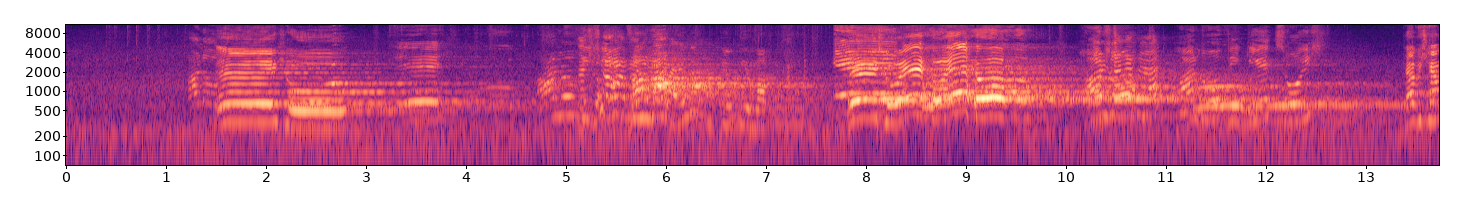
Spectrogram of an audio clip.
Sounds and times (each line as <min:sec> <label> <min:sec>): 0:00.0 echoes of the concrete space 0:13.7
0:01.2 local kids 0:13.7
